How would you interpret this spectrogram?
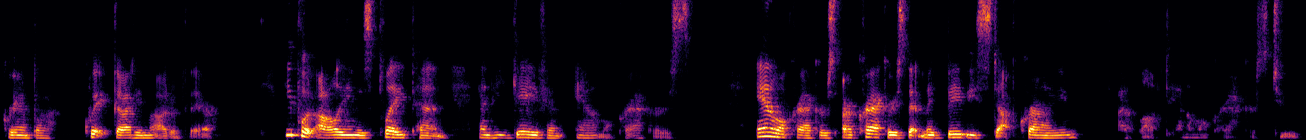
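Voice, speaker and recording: An older woman reading a children's story aloud in an expressive narrating style. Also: sits low, unhurried, creaky. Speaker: storytime reader, former first-grade teacher.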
